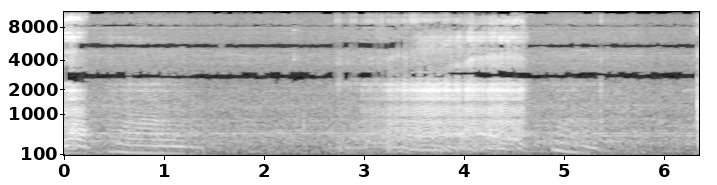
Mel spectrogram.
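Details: Sleeping after a vet visit: rhythmic rumbling snores with a raspy, fluttering quality over steady background hum; snoring.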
